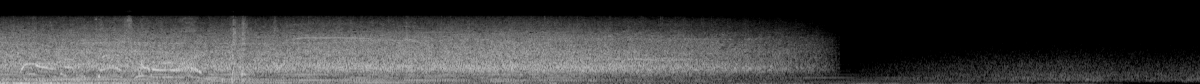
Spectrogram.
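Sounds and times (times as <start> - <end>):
stadium crowd cheering: 0.0 - 8.4
steady music bed: 0.0 - 8.4.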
